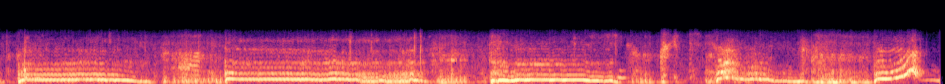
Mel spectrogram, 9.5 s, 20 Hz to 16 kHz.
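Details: A three-year-old dog confronting its own reflection in a mirror, recorded on an Xperia X10 mini phone, voices long drawn-out growling whines in tonal notes of one to two seconds each. The notes come in several bursts, and one ends with a rising squeal.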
